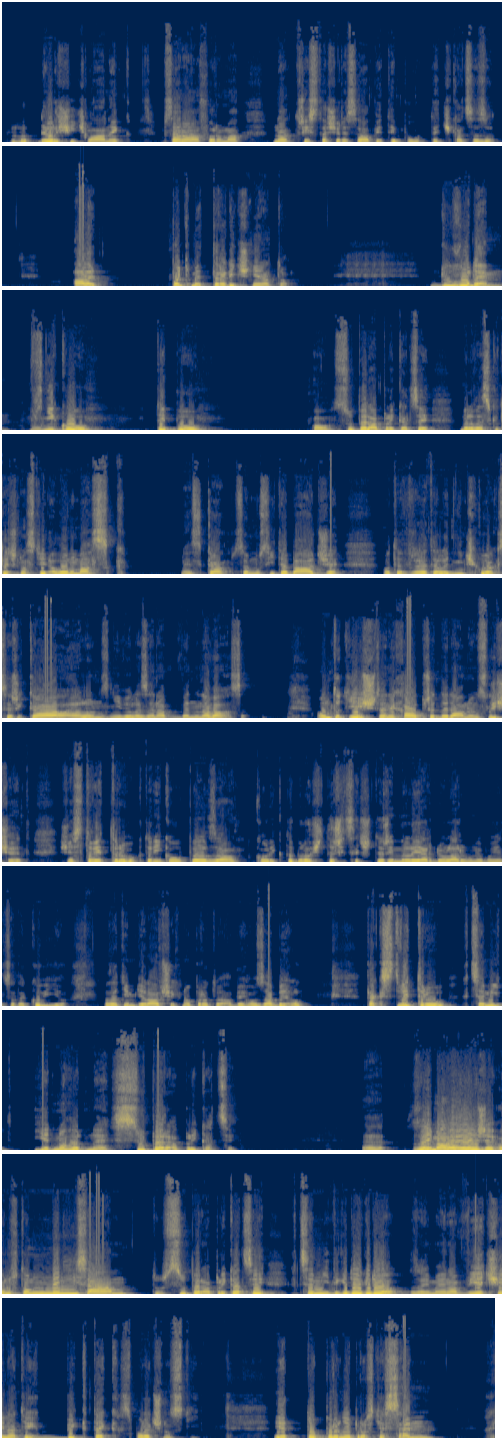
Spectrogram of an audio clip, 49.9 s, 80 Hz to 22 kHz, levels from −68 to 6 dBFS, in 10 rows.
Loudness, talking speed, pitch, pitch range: -12 LUFS, 130 wpm, 155 Hz, 135-175 Hz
